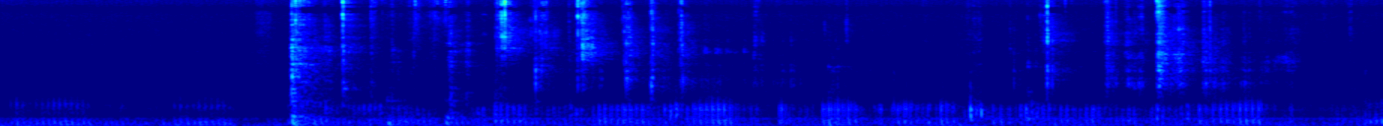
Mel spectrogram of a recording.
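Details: Continuous deep purring from Lily, an orange house cat, a low rumbling drone with rhythmic breathing swells, overlaid by sharp clicks and scratching rustles of fur or bedding close by.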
